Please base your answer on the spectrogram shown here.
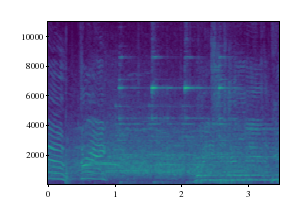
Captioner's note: audience cheers; bell rings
